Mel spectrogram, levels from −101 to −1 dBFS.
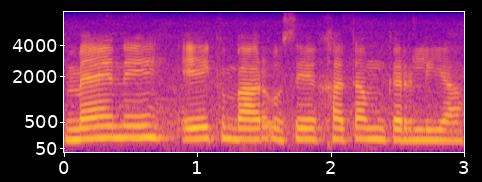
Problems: constant background noise, low volume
